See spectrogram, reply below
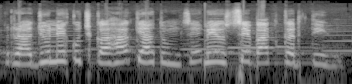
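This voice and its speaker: A woman's voice: high voice, fairly even intonation, moderate pace, a bit bright. Woman voicing a fretful old mother. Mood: worried. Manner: pleading, motherly. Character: kind widowed old mother, gentle and worried. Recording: music bed under the voice.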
